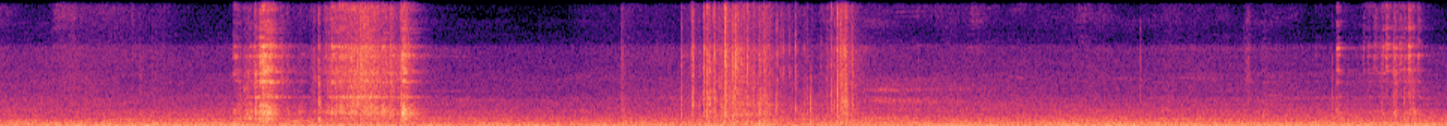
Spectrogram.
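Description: Glass soju bottles being handled, clinking and rattling in three short bursts about two, five and nine seconds in, over a steady low hum.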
